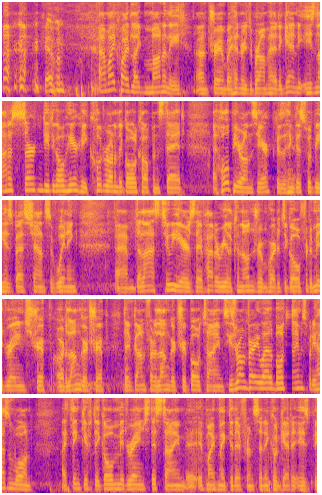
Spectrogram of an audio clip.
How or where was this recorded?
busy venue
